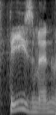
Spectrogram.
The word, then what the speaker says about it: Theismann: And his name is Theismann, but they change it. – Yeah, this is spelled to rhyme with the Heisman.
